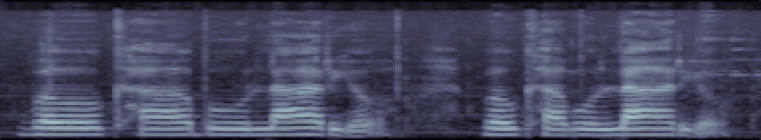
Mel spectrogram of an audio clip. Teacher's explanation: This word ends in a vowel. It should be stressed on the next to last syllable. It is. The stress came on the la.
